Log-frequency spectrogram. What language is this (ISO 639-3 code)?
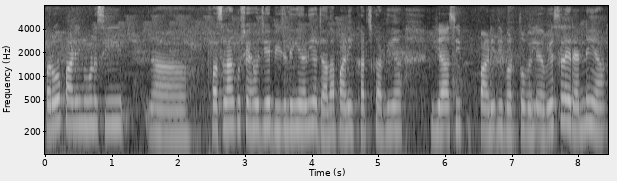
pan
